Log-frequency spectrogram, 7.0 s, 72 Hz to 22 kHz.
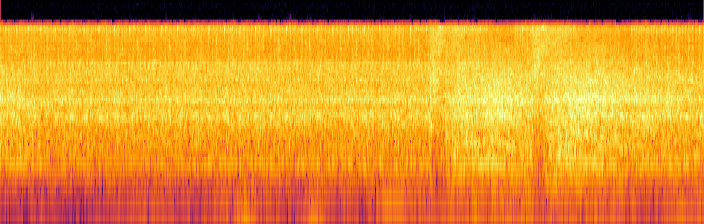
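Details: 2014 Mazda 3 2.0 Skyactiv after K&N cold air intake install: steady idle with a couple of smooth blips and a louder intake rush on each rev; even running, sounds healthy.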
